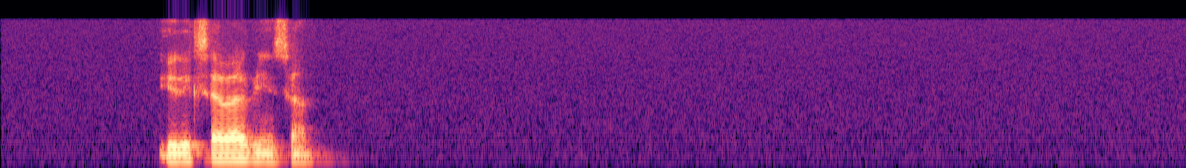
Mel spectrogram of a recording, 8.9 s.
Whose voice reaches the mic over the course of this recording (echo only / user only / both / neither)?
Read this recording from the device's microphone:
user only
